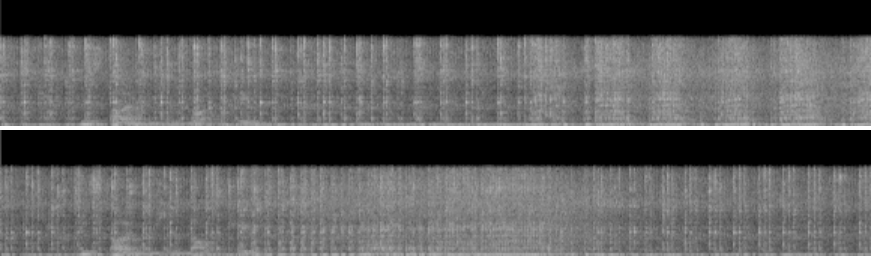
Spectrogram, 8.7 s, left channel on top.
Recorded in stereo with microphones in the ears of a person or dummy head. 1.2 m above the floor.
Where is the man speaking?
65° right (ahead or behind), 7.5 m; by 2.6 s 70° right (ahead or behind), 7.5 m.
